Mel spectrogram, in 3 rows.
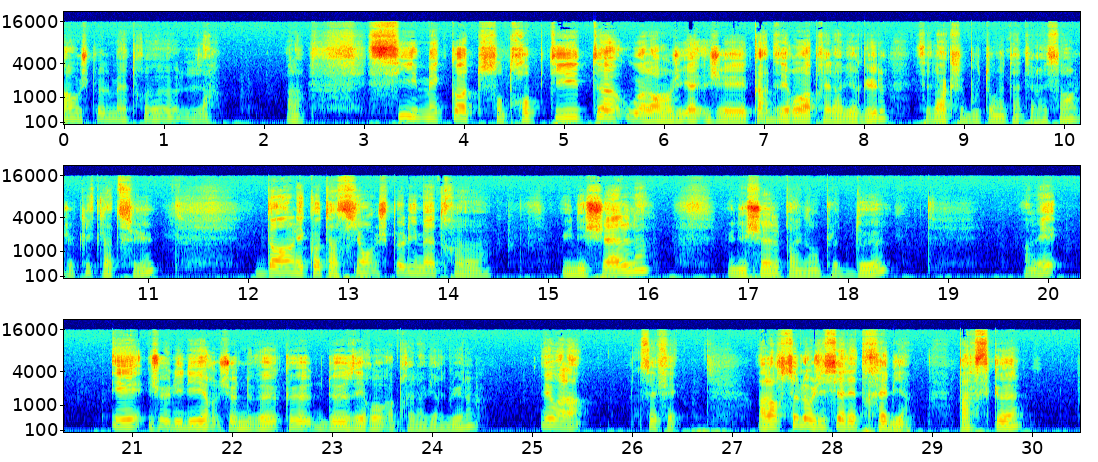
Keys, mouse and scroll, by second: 1.8 click, 10.0 click, 14.0 click, 18.1 KP_2, 21.9 click, 23.2 click, 24.4 click.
